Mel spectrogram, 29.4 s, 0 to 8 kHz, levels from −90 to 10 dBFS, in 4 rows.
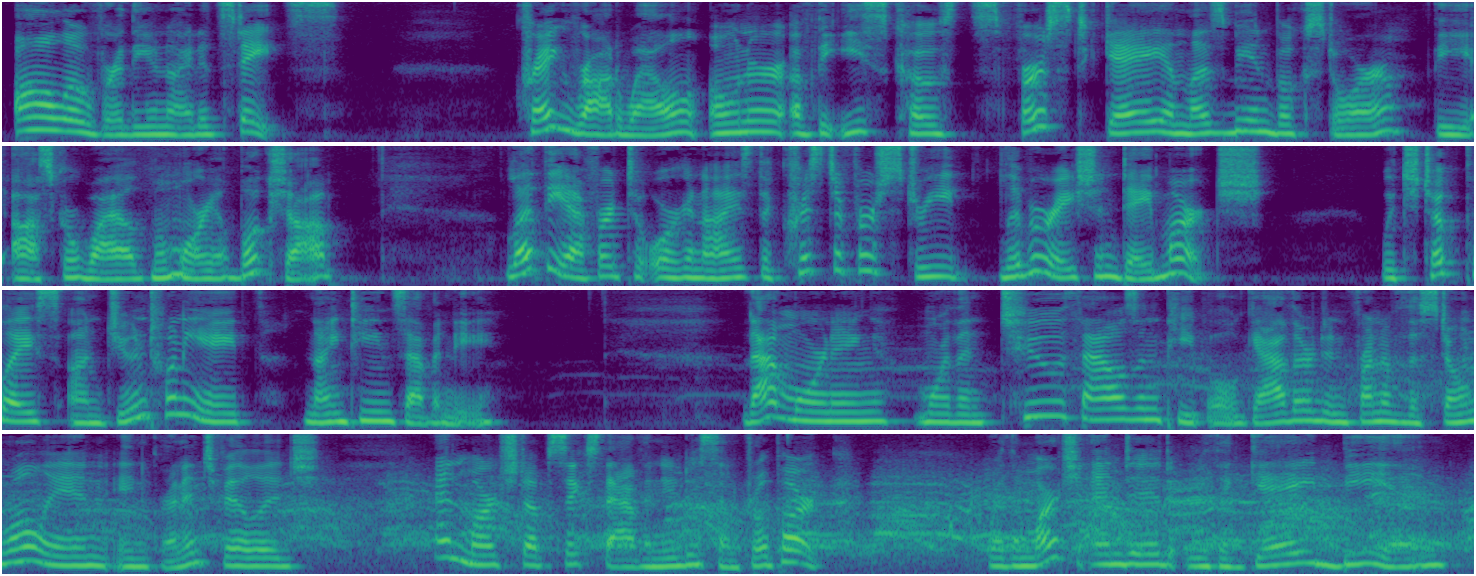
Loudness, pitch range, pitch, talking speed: -21 LUFS, 175-220 Hz, 195 Hz, 150 wpm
